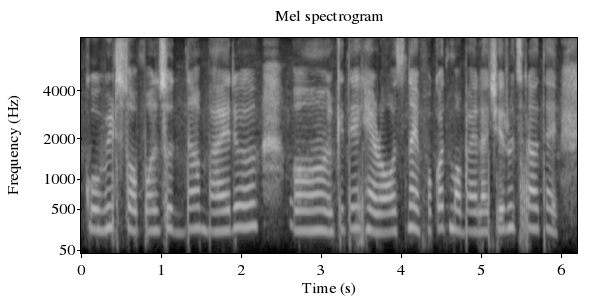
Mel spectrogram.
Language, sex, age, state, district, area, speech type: Goan Konkani, female, 18-30, Goa, Quepem, rural, spontaneous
